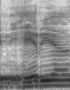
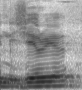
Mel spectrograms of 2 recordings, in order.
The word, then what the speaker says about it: Nigeria: Uh some people say Niharia, some people say Nigeria.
